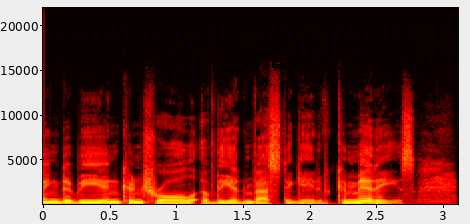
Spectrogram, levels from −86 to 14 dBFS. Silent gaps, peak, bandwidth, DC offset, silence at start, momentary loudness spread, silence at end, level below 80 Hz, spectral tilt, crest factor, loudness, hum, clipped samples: none; -4 dBFS; 12.5 kHz; under 0.1%; 0 s; 10 LU; 0.05 s; -50 dBFS; -6.5 dB/octave; 12 dB; -16 LUFS; none; under 0.1%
